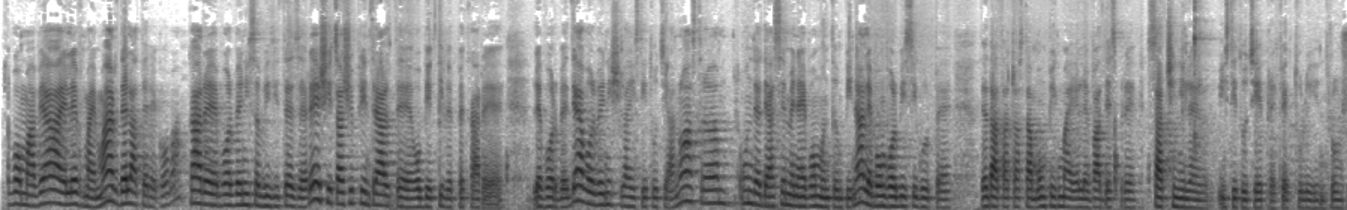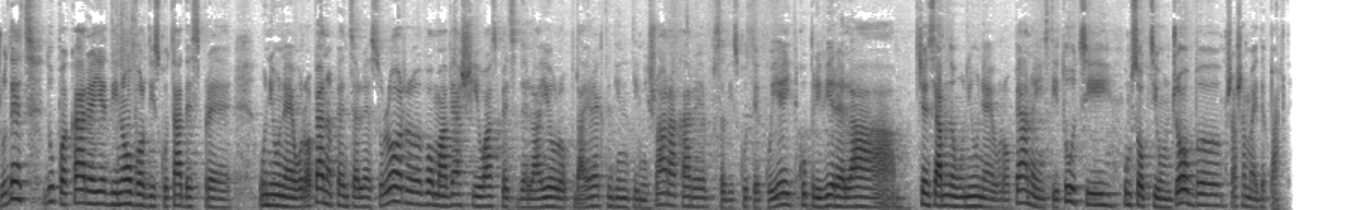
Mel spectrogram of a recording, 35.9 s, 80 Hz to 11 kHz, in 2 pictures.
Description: O manifestare similară va avea loc şi miercuri, 20 aprilie, spune prefectul Florenţa Albu:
